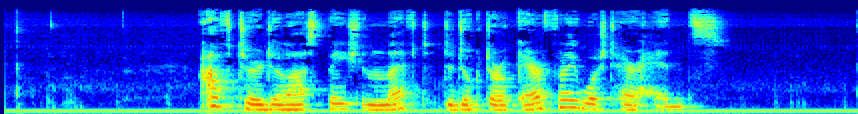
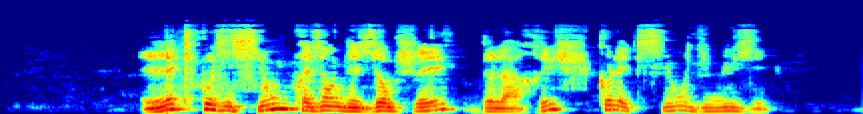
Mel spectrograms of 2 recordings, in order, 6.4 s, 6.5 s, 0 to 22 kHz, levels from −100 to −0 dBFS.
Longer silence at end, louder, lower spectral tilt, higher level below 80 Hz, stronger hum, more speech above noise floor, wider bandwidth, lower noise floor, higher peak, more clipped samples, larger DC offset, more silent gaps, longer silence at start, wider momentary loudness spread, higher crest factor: second, 0 s vs 0.7 s; second, -27 LUFS vs -16 LUFS; about the same, -5.5 dB/octave vs -6 dB/octave; second, -62 dBFS vs -52 dBFS; neither; second, 21 dB vs 65 dB; first, 15.5 kHz vs 9.2 kHz; second, -47 dBFS vs -80 dBFS; second, -8 dBFS vs 0 dBFS; neither; neither; neither; second, 0.05 s vs 1.05 s; first, 24 LU vs 10 LU; about the same, 20 dB vs 16 dB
